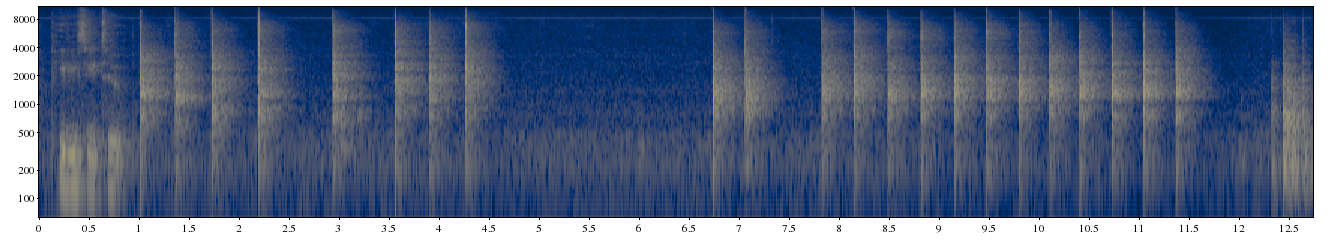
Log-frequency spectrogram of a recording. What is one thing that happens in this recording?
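A rod taps sharply and repeatedly on a wooden table.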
